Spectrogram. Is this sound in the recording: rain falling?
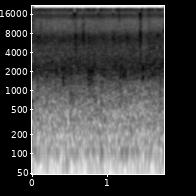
yes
